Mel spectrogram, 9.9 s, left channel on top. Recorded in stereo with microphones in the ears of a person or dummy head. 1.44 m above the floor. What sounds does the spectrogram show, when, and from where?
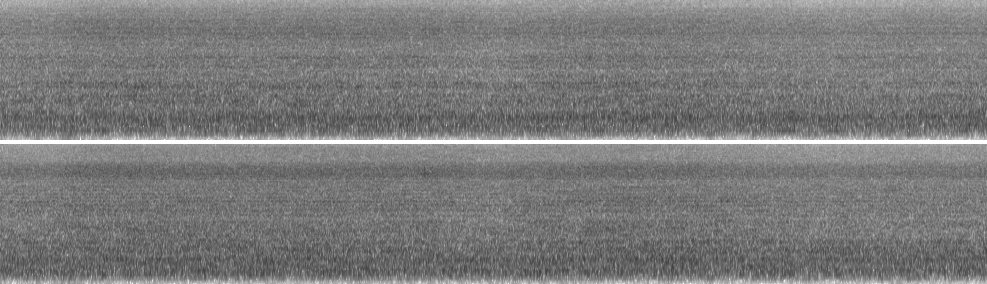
0.0 s running water: 30° right (ahead or behind), 3.5 m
